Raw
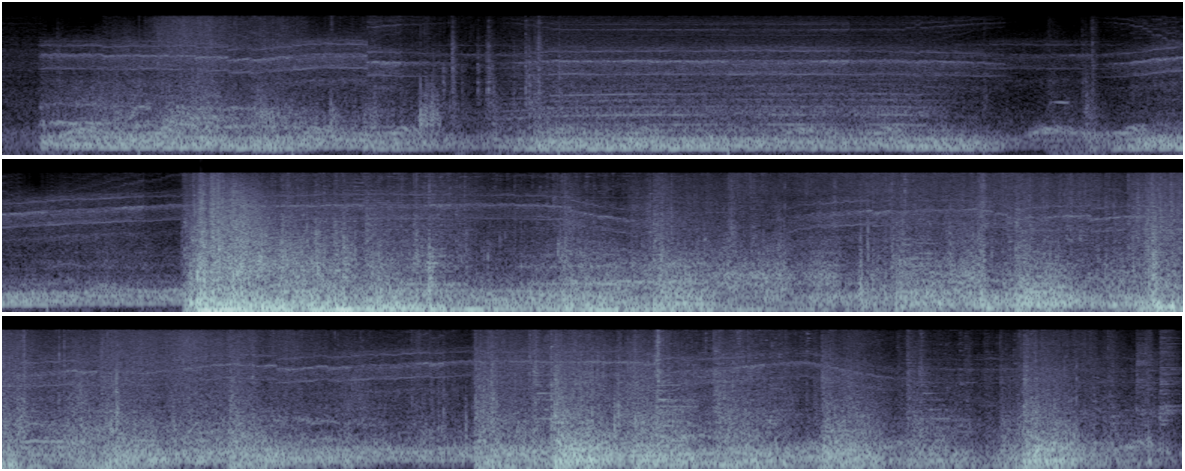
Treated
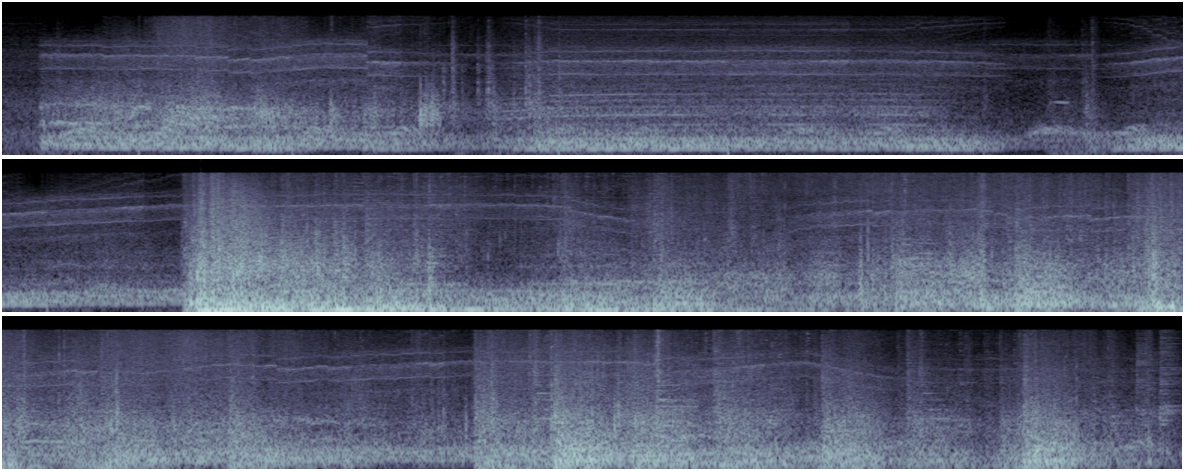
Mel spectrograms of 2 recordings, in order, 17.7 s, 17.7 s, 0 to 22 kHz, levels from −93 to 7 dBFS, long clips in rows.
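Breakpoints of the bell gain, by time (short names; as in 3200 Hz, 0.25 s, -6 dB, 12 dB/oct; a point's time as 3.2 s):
bell 1300 Hz 1.7 oct
2.54 s +9.5 dB
3 s +3 dB
7.77 s +3 dB
8.3 s -5 dB
9.77 s -5 dB
10.21 s +5 dB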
